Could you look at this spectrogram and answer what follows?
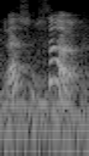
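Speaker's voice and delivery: normal talking voice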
